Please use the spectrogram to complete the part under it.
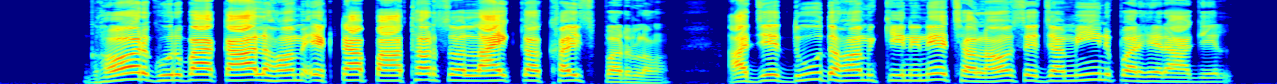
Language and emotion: Maithili, sad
